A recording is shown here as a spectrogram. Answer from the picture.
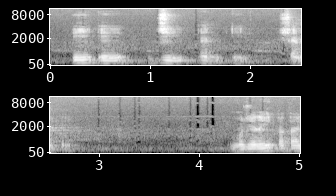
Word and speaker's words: champagne: French भाषा में CH का उच्चारण शा होता है। CHAMPAGNE, जी यहाँ पर साइलेंट है।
